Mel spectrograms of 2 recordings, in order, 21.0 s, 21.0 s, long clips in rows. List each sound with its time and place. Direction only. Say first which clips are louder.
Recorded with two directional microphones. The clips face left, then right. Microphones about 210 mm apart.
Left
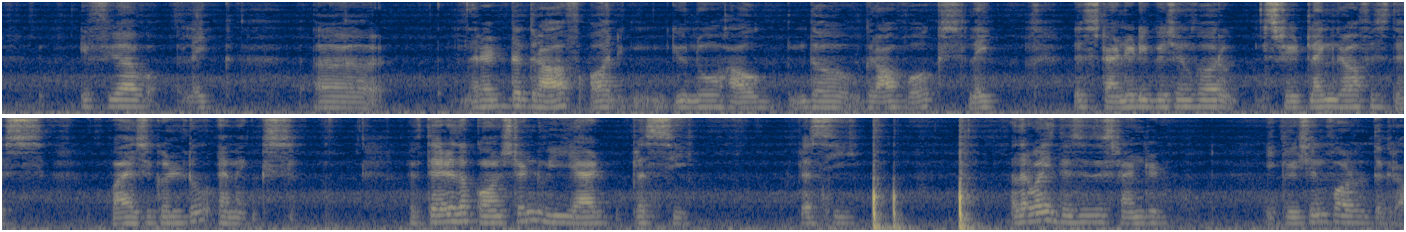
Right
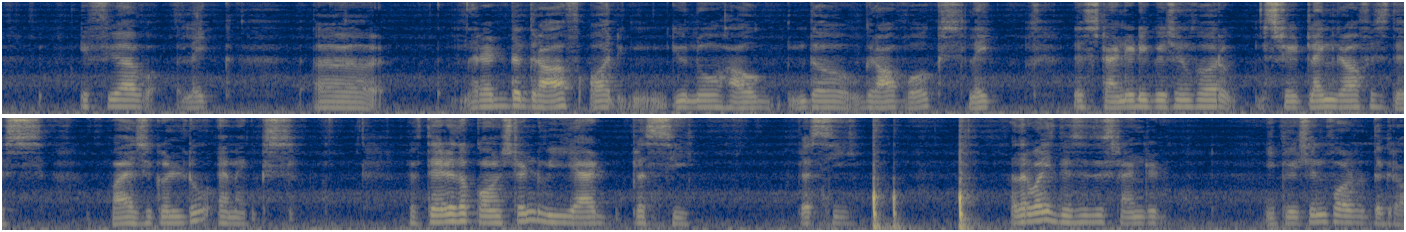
0.6 s speech: right 2 dB; 45° right (ahead or behind)
18.1 s speech: right 5 dB; 45° right (ahead or behind)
